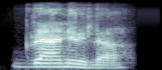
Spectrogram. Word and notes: granular: Indian

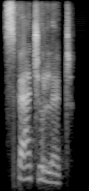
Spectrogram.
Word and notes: spatulate: Indian

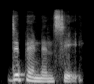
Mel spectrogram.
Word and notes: dependency: Indian

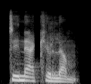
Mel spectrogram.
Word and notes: tenaculum: Indian

